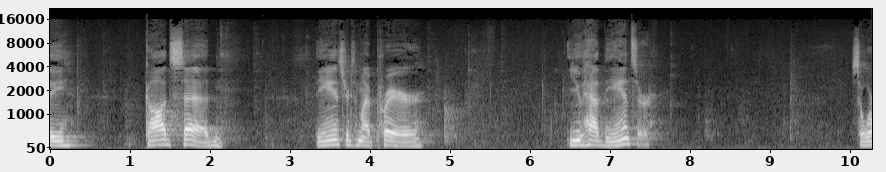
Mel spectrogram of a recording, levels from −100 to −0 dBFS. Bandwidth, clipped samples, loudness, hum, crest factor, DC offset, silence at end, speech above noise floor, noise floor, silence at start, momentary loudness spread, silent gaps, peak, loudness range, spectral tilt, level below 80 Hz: 15 kHz; under 0.1%; -17 LUFS; none; 20 dB; under 0.1%; 0 s; 41 dB; -57 dBFS; 0 s; 16 LU; none; 0 dBFS; 3 LU; -5.5 dB/octave; -60 dBFS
